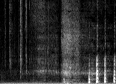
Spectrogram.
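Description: A man's short laugh, a few quick chuckles starting near the end, after a breathy exhale. A steady low hum runs underneath inside the car's cabin.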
